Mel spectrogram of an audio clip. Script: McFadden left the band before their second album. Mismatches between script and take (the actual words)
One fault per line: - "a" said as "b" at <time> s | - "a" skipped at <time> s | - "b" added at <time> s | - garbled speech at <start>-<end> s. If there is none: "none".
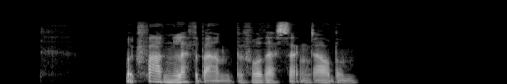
none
